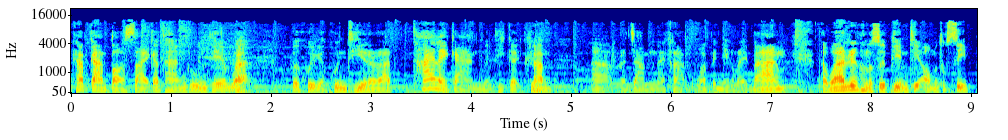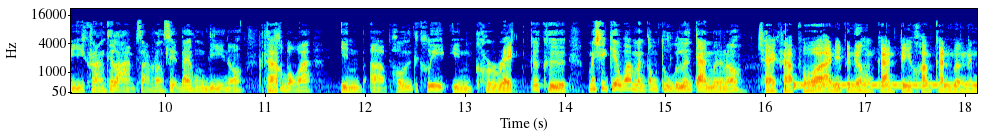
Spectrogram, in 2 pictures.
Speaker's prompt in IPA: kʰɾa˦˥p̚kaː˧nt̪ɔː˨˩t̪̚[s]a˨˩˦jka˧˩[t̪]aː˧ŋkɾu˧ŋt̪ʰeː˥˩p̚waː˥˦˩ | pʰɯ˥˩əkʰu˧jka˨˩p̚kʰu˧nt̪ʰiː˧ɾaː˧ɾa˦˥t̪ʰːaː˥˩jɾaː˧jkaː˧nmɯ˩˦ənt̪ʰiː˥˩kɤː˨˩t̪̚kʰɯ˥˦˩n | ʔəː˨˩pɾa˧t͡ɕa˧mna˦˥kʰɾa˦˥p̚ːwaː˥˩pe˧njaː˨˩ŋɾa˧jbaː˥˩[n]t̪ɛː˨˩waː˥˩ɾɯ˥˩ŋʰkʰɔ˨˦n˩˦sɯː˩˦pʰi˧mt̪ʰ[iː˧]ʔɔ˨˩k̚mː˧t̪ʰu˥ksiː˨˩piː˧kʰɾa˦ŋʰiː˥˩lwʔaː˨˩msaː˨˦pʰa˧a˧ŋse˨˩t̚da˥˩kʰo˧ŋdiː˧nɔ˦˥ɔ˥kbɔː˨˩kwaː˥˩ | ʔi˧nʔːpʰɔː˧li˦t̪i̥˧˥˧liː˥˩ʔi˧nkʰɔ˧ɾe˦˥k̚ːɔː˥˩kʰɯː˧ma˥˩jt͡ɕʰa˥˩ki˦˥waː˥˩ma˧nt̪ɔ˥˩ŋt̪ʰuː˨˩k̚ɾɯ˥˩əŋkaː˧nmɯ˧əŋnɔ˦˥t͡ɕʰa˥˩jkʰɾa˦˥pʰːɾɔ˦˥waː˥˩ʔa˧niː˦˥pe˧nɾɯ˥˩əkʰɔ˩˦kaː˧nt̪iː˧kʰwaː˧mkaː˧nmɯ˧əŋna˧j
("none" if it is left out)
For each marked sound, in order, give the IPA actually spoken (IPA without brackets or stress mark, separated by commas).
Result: s, t̪ʰ, ŋ, iː˥˩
